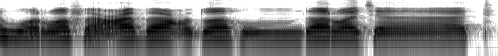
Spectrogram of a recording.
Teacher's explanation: وَرَفَعَ بَعْضَهُمْ دَرَجَاتٍ حرکات کو بغیر کھینچے ہوئے ادا کرنا ہے. درجات میں جم کے اوپر کھڑا زبر ہے, دو حرکت کھینچ کے ادا کریں گے تاکہ نیچے دو زیر کی تنوین ہے اور آگے وقف مطلق ہے تو یہاں پہ وقف کرنے کی صورت میں تا کو ساکن کرتے ہوئے ہمز کریں گے.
